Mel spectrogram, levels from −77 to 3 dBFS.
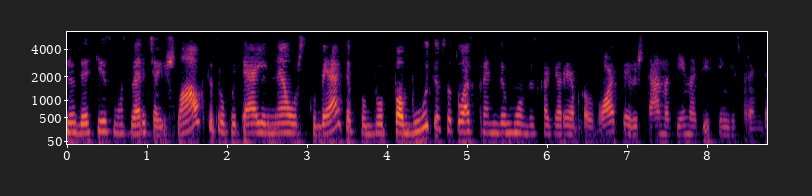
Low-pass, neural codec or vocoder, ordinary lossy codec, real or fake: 5.4 kHz; none; MP3, 32 kbps; real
